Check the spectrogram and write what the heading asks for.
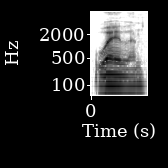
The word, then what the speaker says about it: Whalen: Is that how you pronounce it? Whalen. Whalen.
